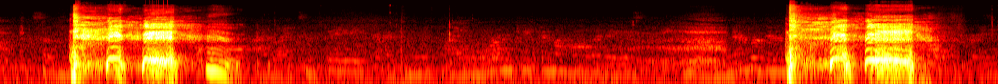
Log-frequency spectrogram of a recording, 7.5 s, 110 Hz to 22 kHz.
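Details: Cystic fibrosis patient in week two of IV antibiotics and on day 1 of steroids for chest tightness: two bursts of three harsh, rapid coughs separated by quiet breathing: cystic fibrosis cough.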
